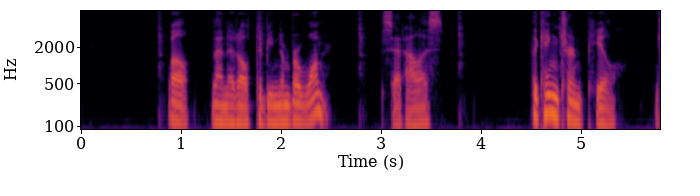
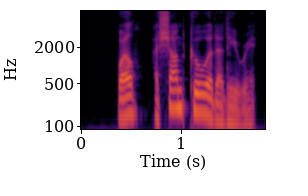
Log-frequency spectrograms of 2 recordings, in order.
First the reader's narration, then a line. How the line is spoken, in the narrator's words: said Alice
